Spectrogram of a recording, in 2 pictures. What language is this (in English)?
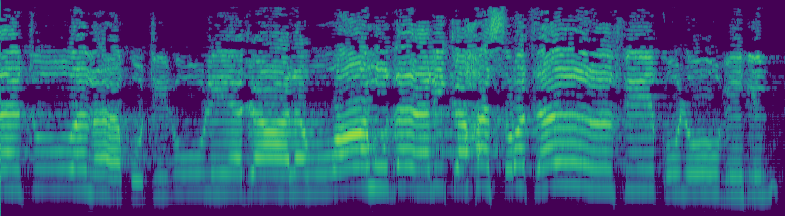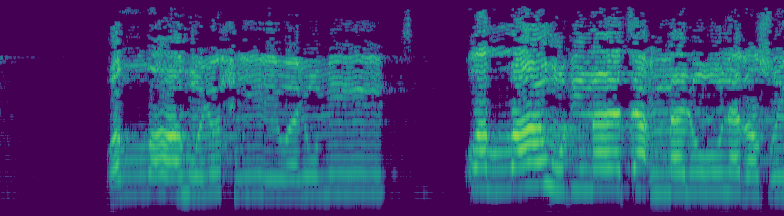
Arabic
